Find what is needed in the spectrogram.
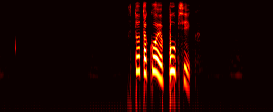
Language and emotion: Russian, positive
